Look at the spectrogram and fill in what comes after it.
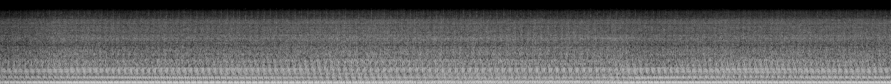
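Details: Jeep WJ Grand Cherokee 2.7 CRD diesel, throttle propped at about 2000 rpm for intake cleaning: steady even drone, no knock or stumble, smoke reducing; normal raised idle.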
